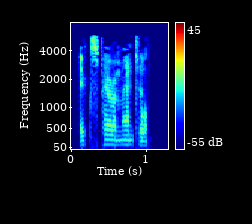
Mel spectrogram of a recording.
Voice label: "experimental", english; adjectives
